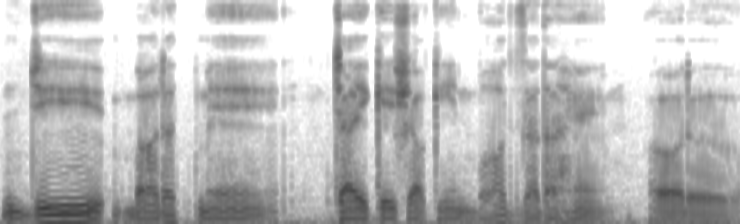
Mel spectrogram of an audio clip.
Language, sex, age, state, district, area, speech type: Urdu, male, 30-45, Delhi, Central Delhi, urban, spontaneous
